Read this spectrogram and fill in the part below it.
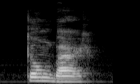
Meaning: sufficiently dressed, decent, presentable
- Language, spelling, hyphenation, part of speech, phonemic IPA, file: Dutch, toonbaar, toon‧baar, adjective, /ˈtoːn.baːr/, Nl-toonbaar.ogg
